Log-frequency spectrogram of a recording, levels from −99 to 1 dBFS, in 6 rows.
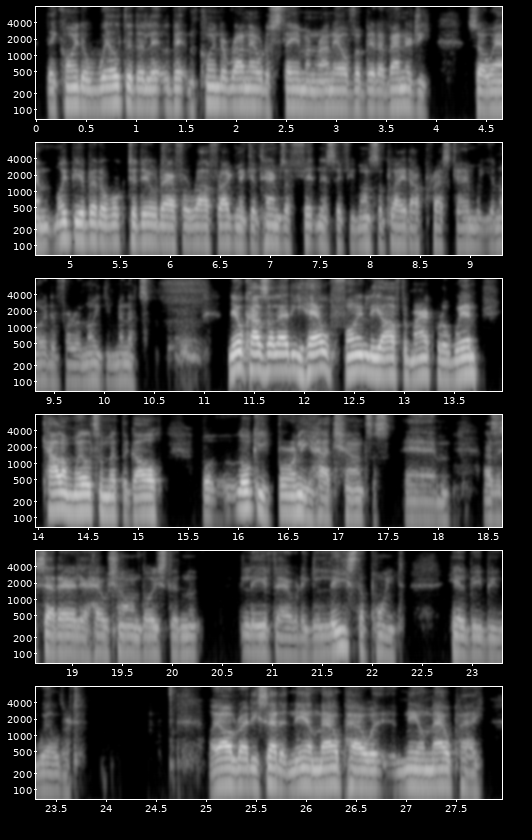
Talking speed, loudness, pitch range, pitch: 215 wpm, -28 LUFS, 110-130 Hz, 120 Hz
